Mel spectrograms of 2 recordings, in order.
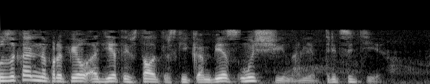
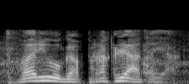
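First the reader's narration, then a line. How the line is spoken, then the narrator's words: Hissed. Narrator (Russian): Прошипел он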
